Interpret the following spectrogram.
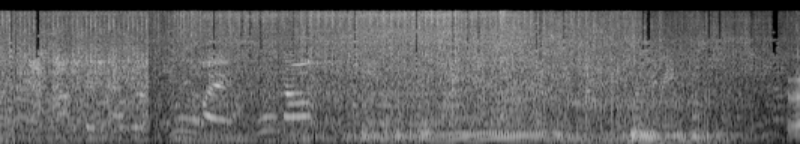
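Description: A classic car's engine running steadily, growing louder about six seconds in and then fading as the car pulls away, with voices around it.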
